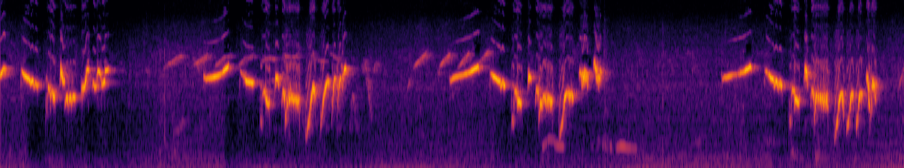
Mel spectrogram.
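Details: White-rumped shama repeating rich song phrases roughly every three seconds, each a swirl of slurred whistles and quick chattering notes, with quiet pauses between them.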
